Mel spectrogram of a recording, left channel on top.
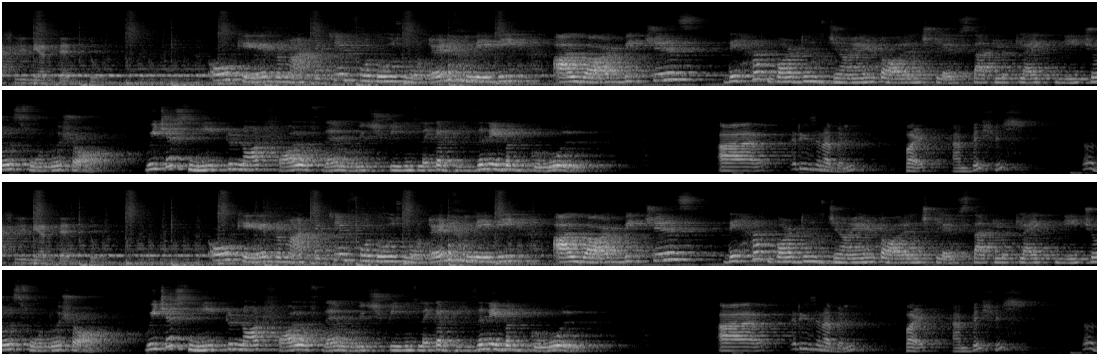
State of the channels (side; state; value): both; normal; correlation 0.93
